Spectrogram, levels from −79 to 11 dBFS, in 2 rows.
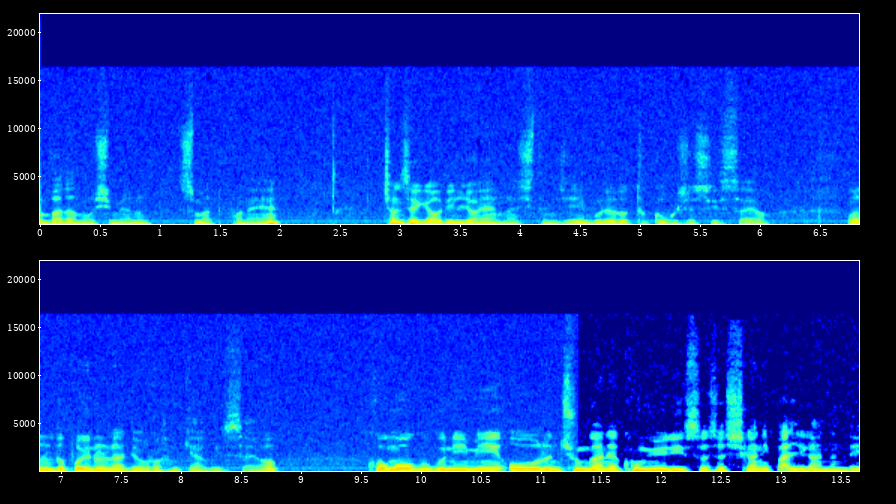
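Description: A speech recording with room noise sitting about 21 dB below the voice shows overdone noise removal from 11.31 to 13.66 s. The suppressor gates bands near its noise estimate, leaving twinkling specks and, on a spectrogram, scattered isolated dots between gaps.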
